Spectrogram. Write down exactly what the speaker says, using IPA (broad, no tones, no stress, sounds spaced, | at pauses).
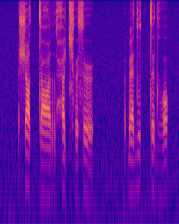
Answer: ʃ ɑ tː ə ʕ ɑ r ħ ə t͡ɕʰ ə˞ s ə˞ | ɓ æ d u tː ə dʱ ɔ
